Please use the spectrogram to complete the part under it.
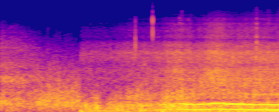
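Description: An off-road buggy engine roars louder as it approaches.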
